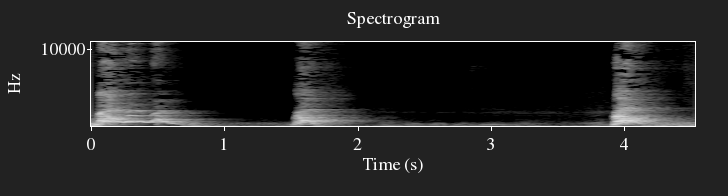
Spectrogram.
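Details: Barking Shih Tzu: three loud, abrupt barks, the first slightly longer and ragged, spaced unevenly over a few seconds with near silence between.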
